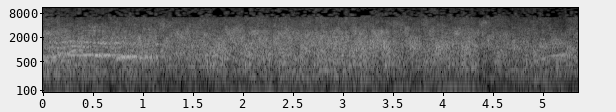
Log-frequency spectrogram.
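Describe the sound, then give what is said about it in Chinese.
An audience applauds steadily for about five seconds, a dense wash of many hands clapping at an even, fairly loud level, with a faint voice briefly underneath at the start. “对鼓掌啊！”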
